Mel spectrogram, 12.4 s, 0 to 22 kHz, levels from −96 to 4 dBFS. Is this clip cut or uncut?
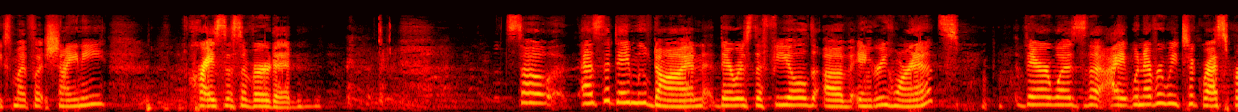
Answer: cut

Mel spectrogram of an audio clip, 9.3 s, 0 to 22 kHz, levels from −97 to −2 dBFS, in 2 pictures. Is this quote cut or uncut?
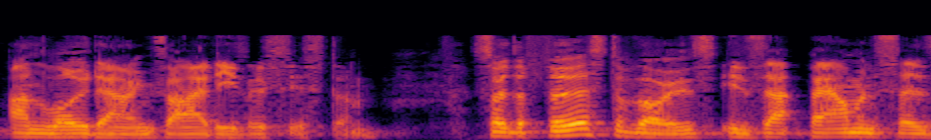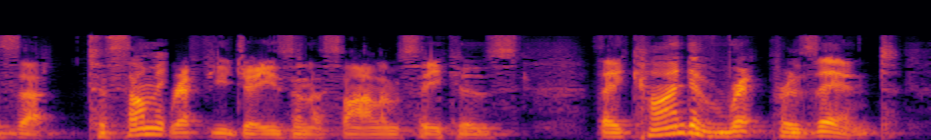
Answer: cut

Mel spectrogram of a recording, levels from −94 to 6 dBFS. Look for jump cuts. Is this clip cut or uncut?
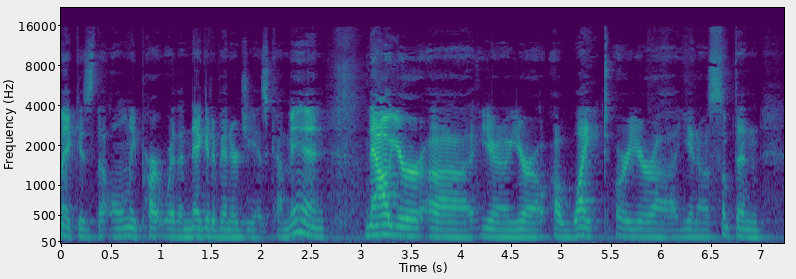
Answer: uncut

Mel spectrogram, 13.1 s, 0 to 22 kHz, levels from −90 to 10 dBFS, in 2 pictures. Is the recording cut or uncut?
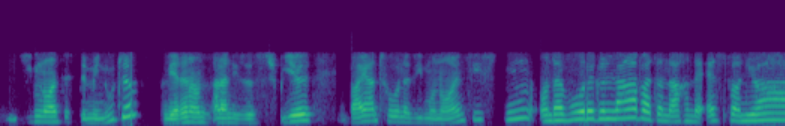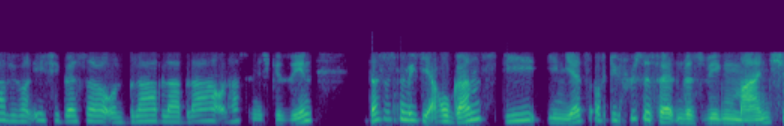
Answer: uncut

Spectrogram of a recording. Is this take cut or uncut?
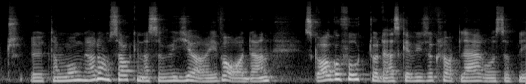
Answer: uncut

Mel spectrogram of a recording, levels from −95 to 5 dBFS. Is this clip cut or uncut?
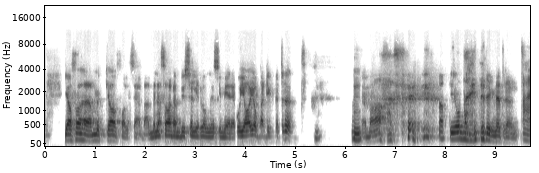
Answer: cut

